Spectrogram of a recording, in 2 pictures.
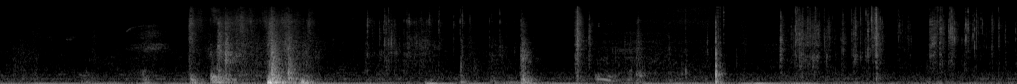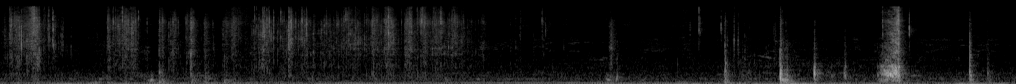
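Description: Plastic shrink-wrap crinkling and tearing as it is pulled off a sealed trading-card box, with irregular knocks and rustles of the cardboard box being handled. A loud knock comes about three seconds in.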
